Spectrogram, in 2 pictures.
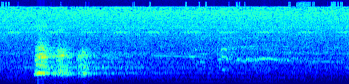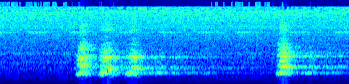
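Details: Rex, a dog, barking at night: three bursts of two or three harsh, harmonic barks, with long quiet gaps between bursts.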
